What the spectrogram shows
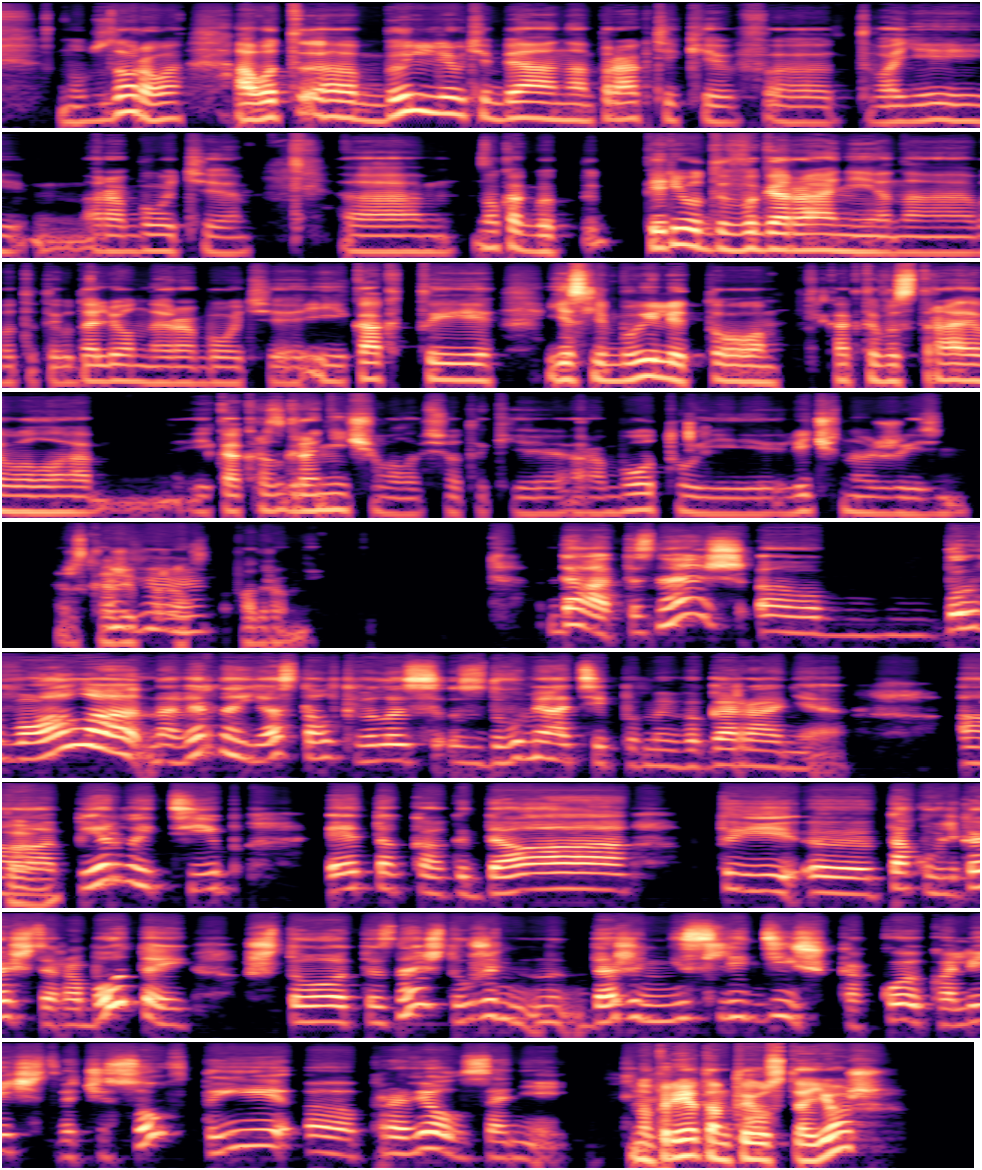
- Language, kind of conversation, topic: Russian, podcast, Что вы думаете о гибком графике и удалённой работе?
- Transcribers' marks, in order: tapping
